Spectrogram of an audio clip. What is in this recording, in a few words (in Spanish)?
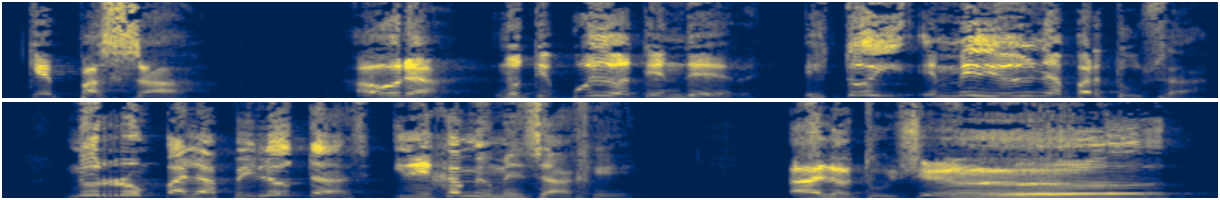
argentino gracioso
